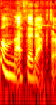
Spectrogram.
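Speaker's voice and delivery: ordinary talk, nothing marked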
